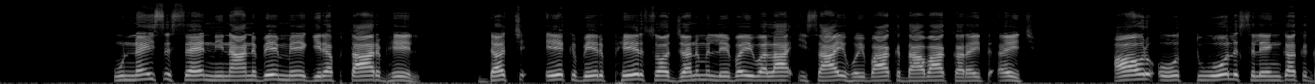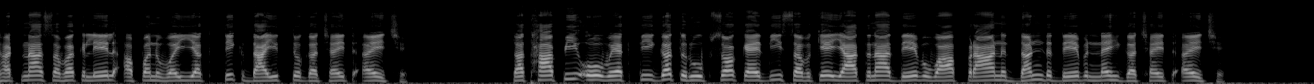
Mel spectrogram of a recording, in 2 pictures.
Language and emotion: Maithili, neutral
